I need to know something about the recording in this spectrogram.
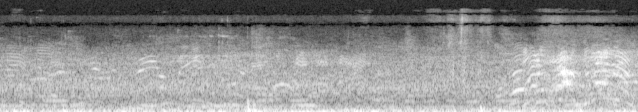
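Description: Young men shout to each other in the distance.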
